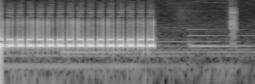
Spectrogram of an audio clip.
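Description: A telephone rings with a rapid, trilling bell pulse, loud and close, cutting off abruptly after about three quarters of a second, followed by quiet with a faint tone and a small click.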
